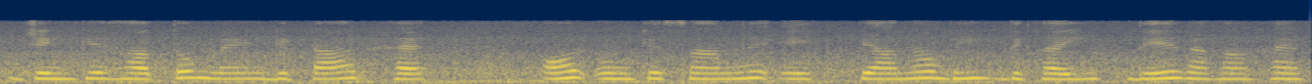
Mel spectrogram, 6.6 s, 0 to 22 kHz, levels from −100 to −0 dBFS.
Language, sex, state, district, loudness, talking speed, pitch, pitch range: Hindi, female, Madhya Pradesh, Dhar, -15 LUFS, 135 wpm, 270 Hz, 260-280 Hz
